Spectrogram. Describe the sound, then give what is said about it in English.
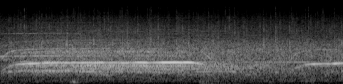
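A debate audience bursts into steady, dense applause for the pro side with a few scattered cheers mixed in, loud and sustained throughout, the clapping swelling slightly in the middle before continuing evenly to the end. “All right, by applause, who cheers for the pro side?”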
